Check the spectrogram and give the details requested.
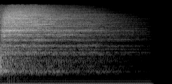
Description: Royality free crash cymbal sound sample tuned to the D# note. Loudest frequency: 7709Hz; D sharp key; drum sample; single hit; one shot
